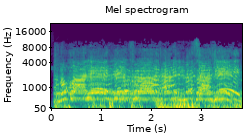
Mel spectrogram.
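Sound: protest crowd chanting slogans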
